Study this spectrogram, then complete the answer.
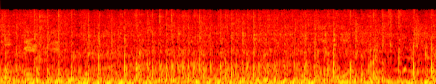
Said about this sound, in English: That's what it sounds like when they roll a bunch of bubble wrap down and let a truck go over it. Or in my garage when I open a package and just twist it.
